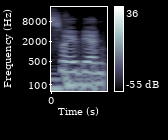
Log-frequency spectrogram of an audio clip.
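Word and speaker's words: Suibian: Then I'll see you back at Swayben Temple. Don't stay out too long. Okay. In this case, the second I is silent, it sounds like. Huh? Sway Ben.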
